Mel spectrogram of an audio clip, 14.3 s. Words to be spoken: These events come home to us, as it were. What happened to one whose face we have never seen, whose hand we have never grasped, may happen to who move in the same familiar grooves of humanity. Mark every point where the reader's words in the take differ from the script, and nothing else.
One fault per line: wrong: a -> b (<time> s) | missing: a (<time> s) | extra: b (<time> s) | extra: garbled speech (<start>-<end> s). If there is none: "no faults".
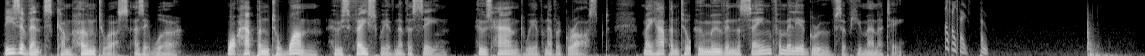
no faults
